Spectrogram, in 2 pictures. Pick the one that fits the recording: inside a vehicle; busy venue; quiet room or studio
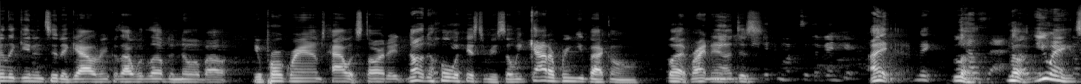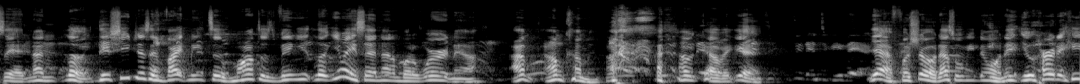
busy venue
